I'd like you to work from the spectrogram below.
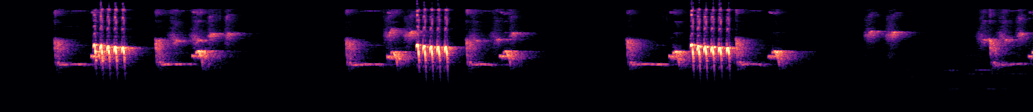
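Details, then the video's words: Young bar-winged prinia with a song not yet fully developed: loud phrases of thin whistles near two to four kilohertz mixed with buzzy rattling notes, repeated in three bursts separated by short pauses. "suara burung ciblek belum jadi"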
